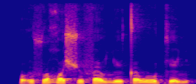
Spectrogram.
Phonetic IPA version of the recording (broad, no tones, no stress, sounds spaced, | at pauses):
o̰ i̯ sʷ œ ʁʷ ɛ ʃ y f ɛ u̯ ʎ y t ə w u kʲ œ ʎ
